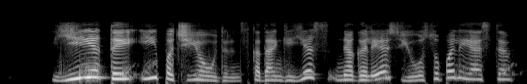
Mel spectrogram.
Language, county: Lithuanian, Kaunas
